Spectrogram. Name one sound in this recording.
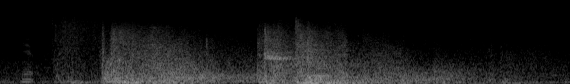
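Heavy ship guns fire with deep, booming blasts that roll away slowly.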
